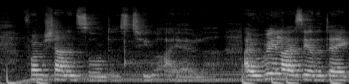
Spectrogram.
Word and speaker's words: iiola: I am now releasing music under the name iiola, which is spelled I-I-O-L-A.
